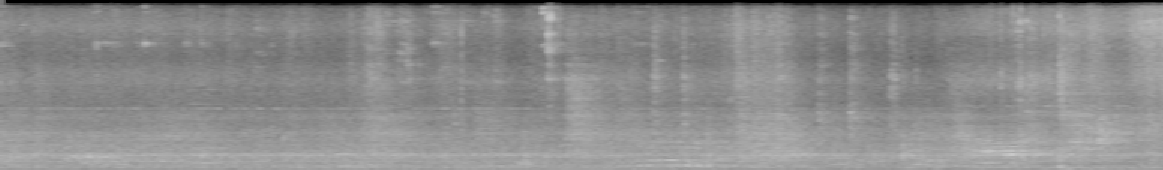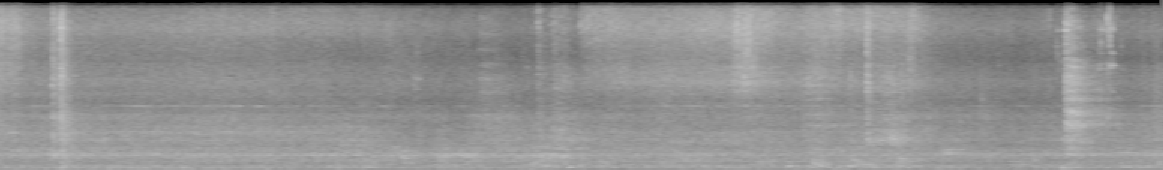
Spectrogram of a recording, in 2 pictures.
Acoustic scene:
crowded indoor space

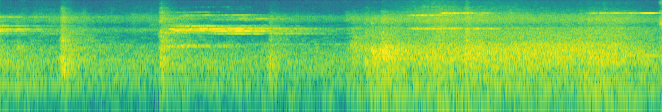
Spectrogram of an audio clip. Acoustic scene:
subway station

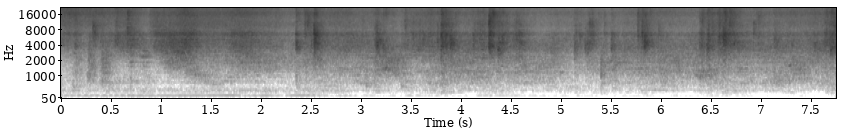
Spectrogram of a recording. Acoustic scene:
restroom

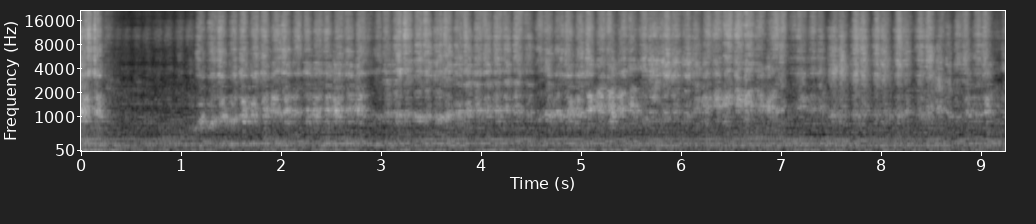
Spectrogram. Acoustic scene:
restroom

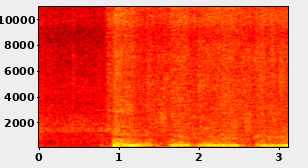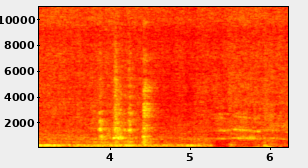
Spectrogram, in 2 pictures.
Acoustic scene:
kitchen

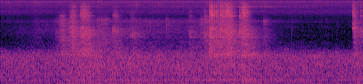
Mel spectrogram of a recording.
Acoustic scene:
elevator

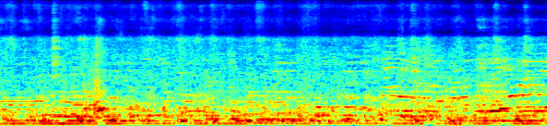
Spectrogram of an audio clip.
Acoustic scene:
cafe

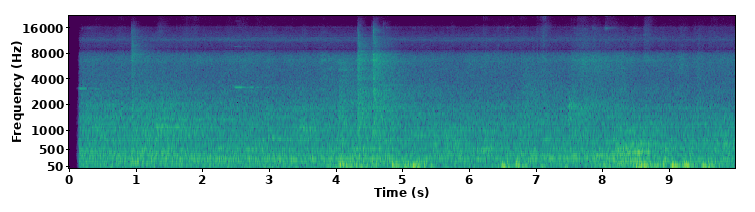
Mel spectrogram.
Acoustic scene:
subway station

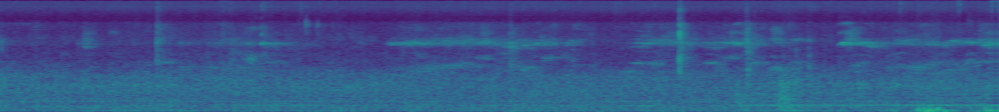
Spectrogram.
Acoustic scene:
residential area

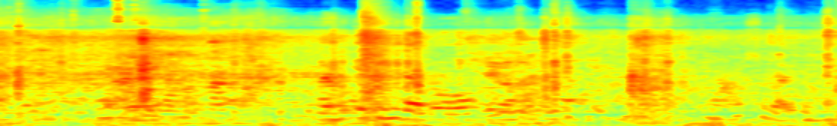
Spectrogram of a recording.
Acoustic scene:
restaurant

